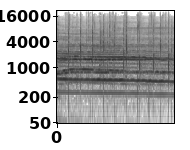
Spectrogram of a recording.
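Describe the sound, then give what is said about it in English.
A show audience applauds as a woman is invited up, with many quick, scattered claps over a steady sustained tone. “Let's everybody give a big hand for Babette here.”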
